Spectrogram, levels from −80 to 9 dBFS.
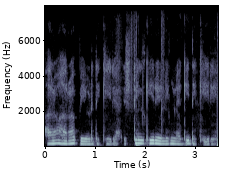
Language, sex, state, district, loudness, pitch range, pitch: Rajasthani, female, Rajasthan, Churu, -21 LUFS, 145-170 Hz, 155 Hz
